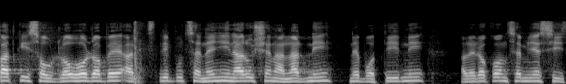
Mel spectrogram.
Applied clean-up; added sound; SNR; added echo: neural mask model RNNoise.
